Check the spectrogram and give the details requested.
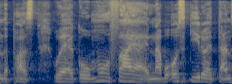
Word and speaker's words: Mofaya: You can pronounce it in any language because it's not fire as in f i re e. It's fire f a ya.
